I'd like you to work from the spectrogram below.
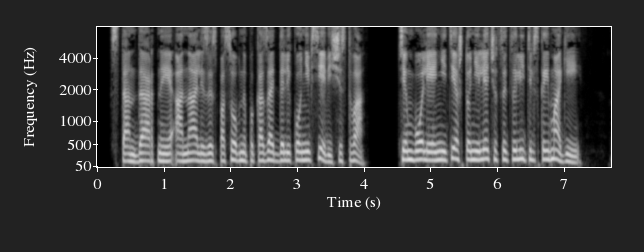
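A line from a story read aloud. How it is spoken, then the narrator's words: Growled. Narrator (Russian): рыкнул Тьер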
